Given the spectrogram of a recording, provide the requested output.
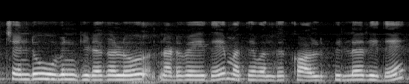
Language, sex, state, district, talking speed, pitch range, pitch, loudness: Kannada, female, Karnataka, Bangalore, 145 wpm, 205-230 Hz, 210 Hz, -13 LUFS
